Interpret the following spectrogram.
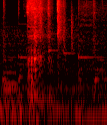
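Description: Quiet background music with steady notes. About half a second in, a short rustle of hands pressing a ball of homemade baking-soda and shaving-cream snow, followed just after a second by a single sharp click.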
